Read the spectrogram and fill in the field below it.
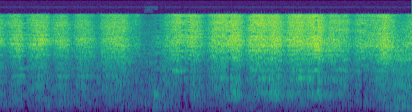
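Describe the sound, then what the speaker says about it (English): A cast iron pot is scrubbed by hand with quick, rhythmic rasping strokes, close and fairly loud, repeating steadily with no talk. "It's a lot of scrubbing."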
